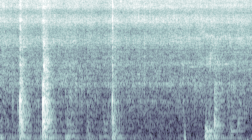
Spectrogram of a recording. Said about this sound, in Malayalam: ഒരു നാലഞ്ച് വെളുത്തുള്ളി അല്ലി ഒന്ന് നന്നായിട്ടൊന്ന് വഴറ്റിയെടുക്കണം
